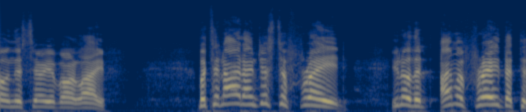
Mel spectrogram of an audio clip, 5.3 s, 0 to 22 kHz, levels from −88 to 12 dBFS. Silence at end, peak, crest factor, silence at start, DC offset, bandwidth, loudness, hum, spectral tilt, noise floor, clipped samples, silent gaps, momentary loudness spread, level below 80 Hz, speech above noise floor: 0 s; -6 dBFS; 20 dB; 0 s; under 0.1%; 10.5 kHz; -25 LUFS; none; -4 dB/octave; -70 dBFS; under 0.1%; none; 10 LU; -64 dBFS; 45 dB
